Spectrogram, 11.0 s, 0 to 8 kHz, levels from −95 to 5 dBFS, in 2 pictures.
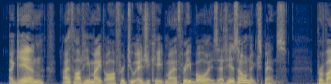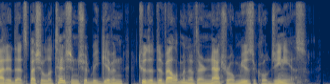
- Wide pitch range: Yes, wide, 6.5 semitones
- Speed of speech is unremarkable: Yes, average, 165 wpm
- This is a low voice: Yes, low, 105 Hz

